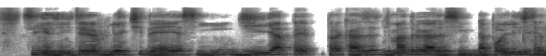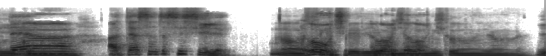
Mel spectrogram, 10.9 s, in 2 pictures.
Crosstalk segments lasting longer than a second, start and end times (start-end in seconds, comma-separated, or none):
5.0-6.3, 8.4-9.9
